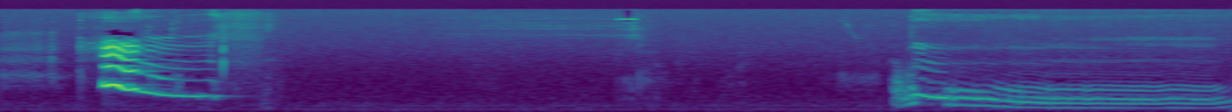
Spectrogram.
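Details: Pet dog vocalizing to ask for treats indoors: a sharp high whine sliding steeply downward, a pause, then a long, drawn-out, moaning 'talking' howl that dips and holds steady with rich harmonics.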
